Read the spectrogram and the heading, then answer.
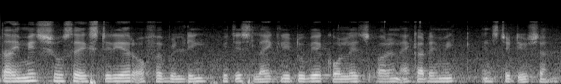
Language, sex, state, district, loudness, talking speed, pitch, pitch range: English, male, Assam, Kamrup Metropolitan, -15 LUFS, 200 wpm, 140 Hz, 130-145 Hz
